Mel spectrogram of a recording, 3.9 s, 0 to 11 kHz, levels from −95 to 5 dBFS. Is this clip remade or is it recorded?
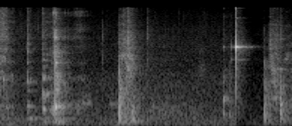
remade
